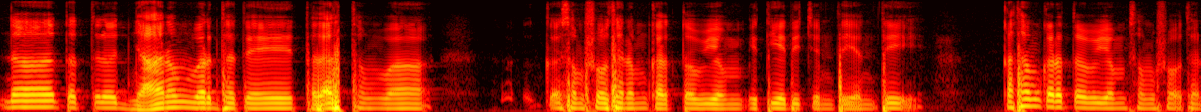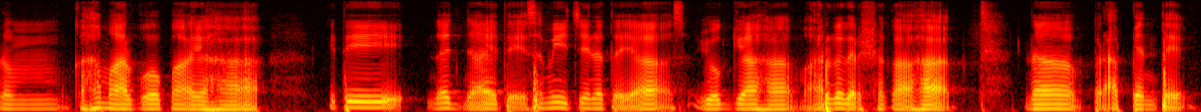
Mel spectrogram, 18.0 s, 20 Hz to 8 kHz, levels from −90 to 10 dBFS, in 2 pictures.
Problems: constant background noise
